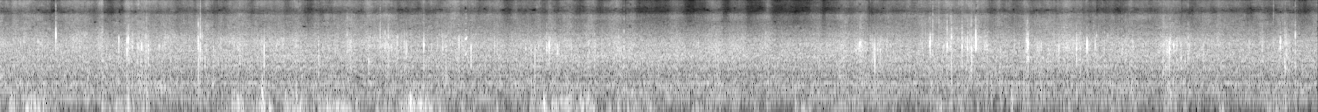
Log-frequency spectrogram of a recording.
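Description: A soft fabric item handled and rubbed close to a phone microphone: a steady rustling and scratching with many small irregular clicks.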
